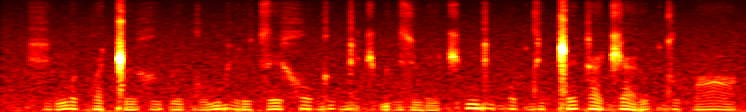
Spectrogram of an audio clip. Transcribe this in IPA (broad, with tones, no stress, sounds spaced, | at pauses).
x i˩ ŋʷ e˥˩ ɡʷ æ˧˩ ǁ ø˩ x ɯ˩ ɓ ø˩ ɡ o˧˩˧ m b i˥˩ ɾ y˥˩ t͡s e˧˥˧ x o˥˧ ɡ ɯ˧˥˧ ɡ i˥˧ t͡ʃ ɓ i˧˩˧ z y˩ ɾ e˩ t͡ʃ | ŋ ɡ i˥˧ b o˥˩ p d i˧˩ ǁ e˧˥˧ ɡ æ˥˩ d͡ʒ æ˥˩ ɾ ɯ˧˥˧ p d u˥˩ p ɑ˧˥˧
